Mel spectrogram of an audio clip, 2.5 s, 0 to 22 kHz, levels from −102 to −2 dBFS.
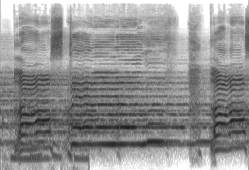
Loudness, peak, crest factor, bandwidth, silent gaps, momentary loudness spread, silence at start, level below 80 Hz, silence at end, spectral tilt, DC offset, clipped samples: -19 LUFS; -4 dBFS; 16 dB; 19.5 kHz; none; 7 LU; 0 s; -72 dBFS; 0 s; 0 dB/octave; under 0.1%; under 0.1%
